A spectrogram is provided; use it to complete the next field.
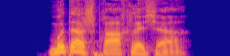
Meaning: inflection of muttersprachlich: 1. strong/mixed nominative masculine singular 2. strong genitive/dative feminine singular 3. strong genitive plural
- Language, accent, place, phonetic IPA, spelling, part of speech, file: German, Germany, Berlin, [ˈmʊtɐˌʃpʁaːxlɪçɐ], muttersprachlicher, adjective, De-muttersprachlicher.ogg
